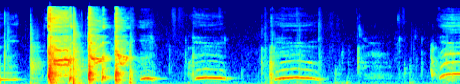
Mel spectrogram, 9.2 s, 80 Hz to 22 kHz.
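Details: A 32-year-old woman in week 5 of whooping cough: a quick run of about four harsh coughs, then long, high-pitched whooping in-breaths typical of pertussis.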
